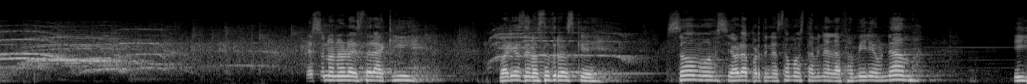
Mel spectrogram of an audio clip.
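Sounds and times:
whoops and shouts: 0.0 - 2.8, 4.8 - 6.6
crowd applauding: 0.0 - 7.8
speech: 3.1 - 9.4.

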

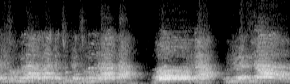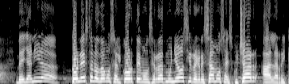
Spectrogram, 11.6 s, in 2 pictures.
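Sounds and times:
crowd chanting a university cheer: 0.0 - 6.0
speech: 6.1 - 11.5.

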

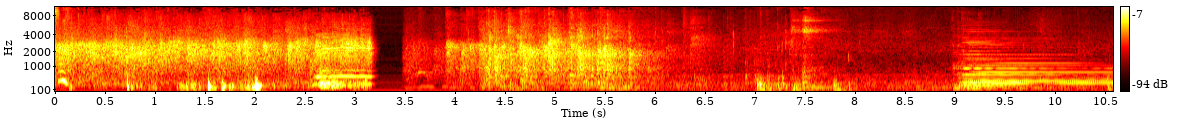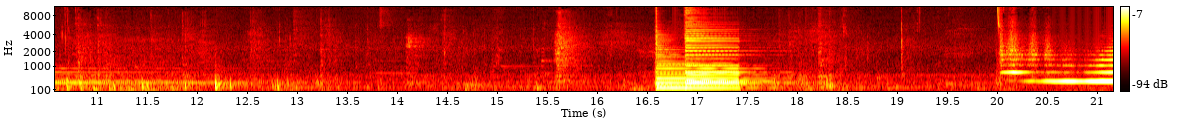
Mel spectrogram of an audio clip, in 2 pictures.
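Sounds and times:
audience applause: 0.0 - 6.6
music: 9.0 - 13.1, 16.6 - 18.4, 20.0 - 21.1.

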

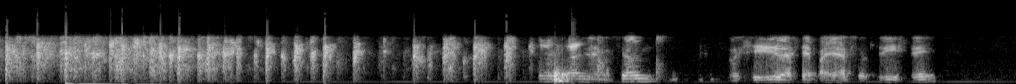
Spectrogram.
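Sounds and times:
audience applause: 0.0 - 5.4
speech: 6.2 - 6.8, 7.5 - 9.4.

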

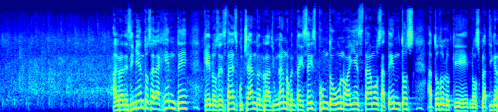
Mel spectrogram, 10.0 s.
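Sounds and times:
audience applause: 0.0 - 6.9
speech: 2.3 - 9.9.

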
